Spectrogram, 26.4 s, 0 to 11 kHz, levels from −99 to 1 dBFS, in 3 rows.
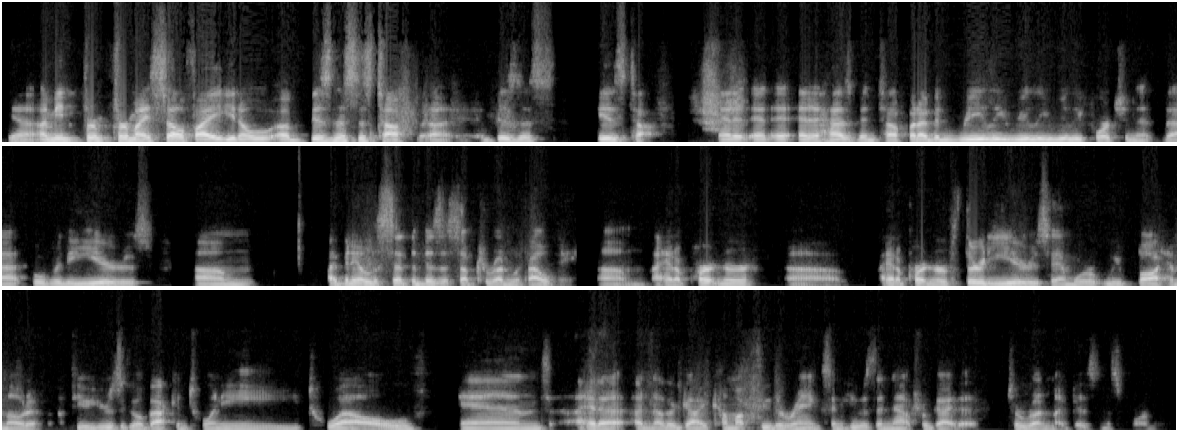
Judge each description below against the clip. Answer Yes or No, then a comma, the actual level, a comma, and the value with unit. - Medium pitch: No, low, 105 Hz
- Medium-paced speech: No, fast, 225 wpm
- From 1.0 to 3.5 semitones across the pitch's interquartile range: No, wide, 5.4 semitones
